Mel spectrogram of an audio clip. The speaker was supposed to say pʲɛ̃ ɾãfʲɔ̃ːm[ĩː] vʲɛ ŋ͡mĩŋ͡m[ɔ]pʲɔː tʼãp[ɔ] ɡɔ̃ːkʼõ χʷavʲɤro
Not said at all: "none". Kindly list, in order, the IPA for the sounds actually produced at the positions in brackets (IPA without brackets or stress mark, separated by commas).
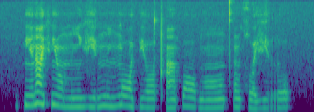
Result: ĩː, ɔː, ɔː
